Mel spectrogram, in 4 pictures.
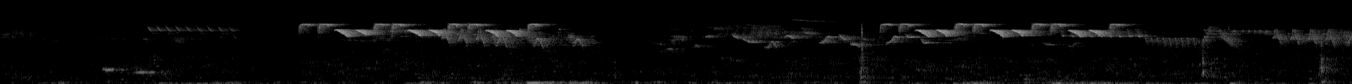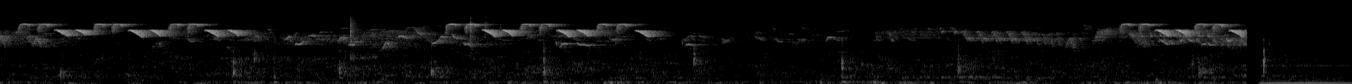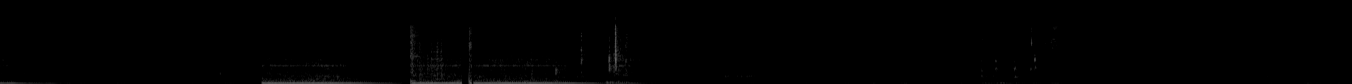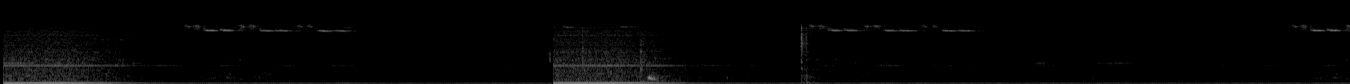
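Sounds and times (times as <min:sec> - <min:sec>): songbirds singing: 0:00.0 - 0:26.0, 0:40.7 - 0:44.3, 0:46.1 - 0:54.0.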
